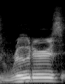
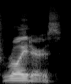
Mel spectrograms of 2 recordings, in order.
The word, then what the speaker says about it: Reuters: let me see here rob jim says rooters is pronounced reuters is it it might be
